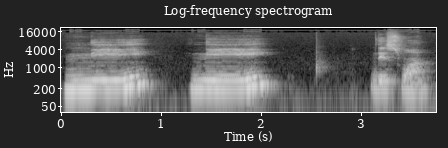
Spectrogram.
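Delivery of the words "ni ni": "Ni" with a nasal n, gliding up. Shown as a demonstration. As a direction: sound "Ni" through the nose on a rising tone. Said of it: "Focus on the nasal cavity".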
